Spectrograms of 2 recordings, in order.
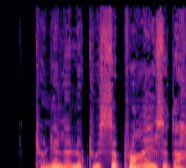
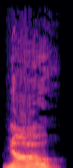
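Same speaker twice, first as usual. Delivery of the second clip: higher, louder roared refusal; 8 semitones higher, 5 dB louder than usual. Acted. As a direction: bellow the refusal. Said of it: "Ixta roared".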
